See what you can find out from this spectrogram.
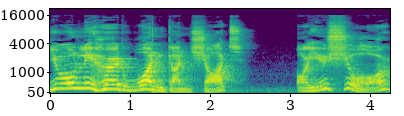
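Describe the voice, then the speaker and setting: At middle pitch, a put-on character voice moves at a very slow pace. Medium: audio drama. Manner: slow, deliberating.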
